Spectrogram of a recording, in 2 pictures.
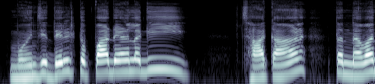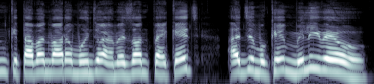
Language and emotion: Sindhi, happy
